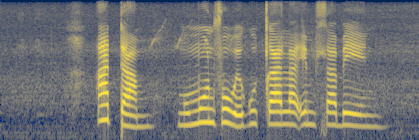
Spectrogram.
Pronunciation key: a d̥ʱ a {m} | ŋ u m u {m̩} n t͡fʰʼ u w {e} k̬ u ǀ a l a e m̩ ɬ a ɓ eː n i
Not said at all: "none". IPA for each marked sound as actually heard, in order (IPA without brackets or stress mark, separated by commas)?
m, none, e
